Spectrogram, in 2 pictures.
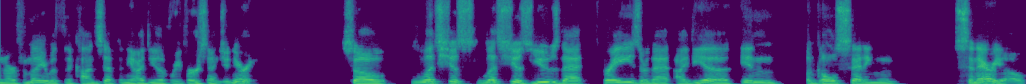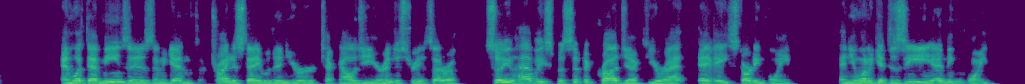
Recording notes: This is a recording from our 5amMesterScrum meetup event. The event was a zoom call in with social media live.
